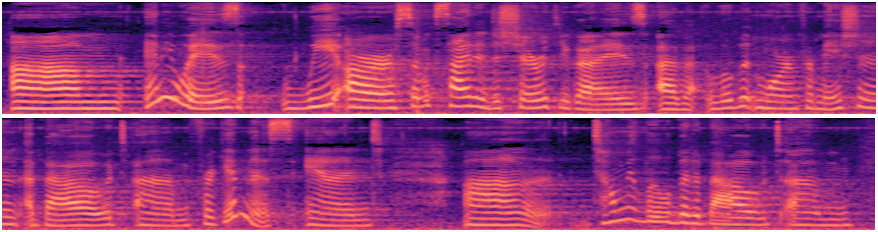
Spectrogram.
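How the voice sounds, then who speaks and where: An American woman hosts a casual interview with a mid-range voice. She speaks haltingly and gushes a little as she introduces things. Long reverb from a hall surrounds her. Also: medium pitch. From California, United States. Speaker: host.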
